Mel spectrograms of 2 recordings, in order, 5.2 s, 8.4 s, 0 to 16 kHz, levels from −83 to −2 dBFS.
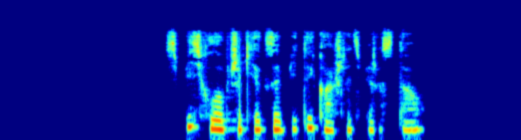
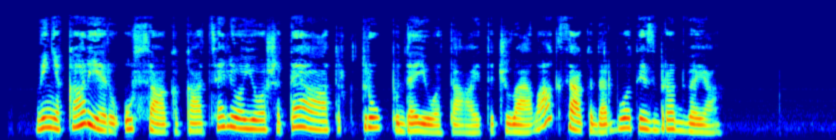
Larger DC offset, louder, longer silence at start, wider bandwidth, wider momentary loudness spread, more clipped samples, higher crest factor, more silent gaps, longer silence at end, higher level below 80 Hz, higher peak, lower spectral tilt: neither; second, -28 LUFS vs -24 LUFS; first, 1.65 s vs 0.35 s; second, 8.2 kHz vs 11 kHz; first, 12 LU vs 9 LU; neither; about the same, 20 dB vs 18 dB; first, 1.80-1.85 s, 3.61-3.65 s vs none; second, 1 s vs 1.15 s; first, -68 dBFS vs -74 dBFS; second, -10 dBFS vs -6 dBFS; second, -4 dB/octave vs -5.5 dB/octave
